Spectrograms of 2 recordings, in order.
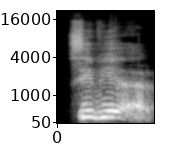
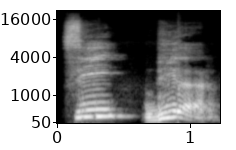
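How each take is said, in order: First: Said in the usual way. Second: severe slowly split in two; syllable by syllable. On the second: Shown as a demonstration. Teacher showing students how to pronounce severe, slow separate syllables. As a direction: say severe as সি, ভিয়ার, with a gap. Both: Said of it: "কিভাবে তোমরা উচ্চারণ করবে syllabic ডিভিশনে".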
